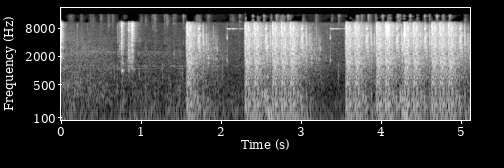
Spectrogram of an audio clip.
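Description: Dense automatic gunfire from Return to Castle Wolfenstein, loud and close, with rapid bursts that jump in intensity twice and keep rattling continuously to the end.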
